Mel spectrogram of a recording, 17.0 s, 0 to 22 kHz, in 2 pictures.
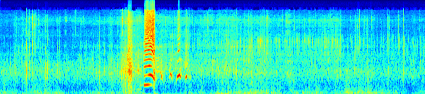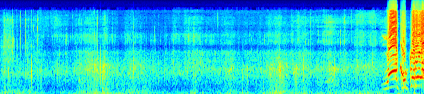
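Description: Strong Typhoon No. 18 wind buffets the microphone in continuous heavy gusts, with a couple of sharp loud bursts of rushing noise near the start and end, and people talk over it.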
